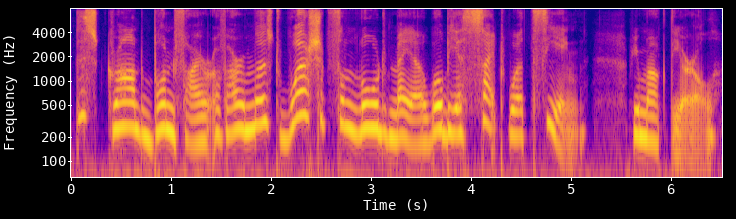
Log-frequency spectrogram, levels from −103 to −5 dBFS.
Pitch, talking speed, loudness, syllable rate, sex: 230 Hz, 165 wpm, -18 LUFS, 4.1 syllables/s, female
